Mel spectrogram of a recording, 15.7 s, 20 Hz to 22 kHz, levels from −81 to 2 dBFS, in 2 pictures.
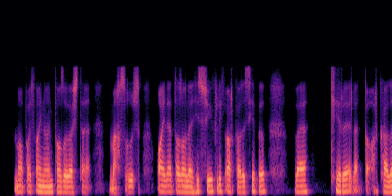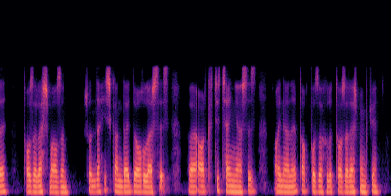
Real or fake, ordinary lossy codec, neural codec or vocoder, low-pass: fake; none; codec, 24 kHz, 0.9 kbps, WavTokenizer, large speech release; 5.4 kHz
